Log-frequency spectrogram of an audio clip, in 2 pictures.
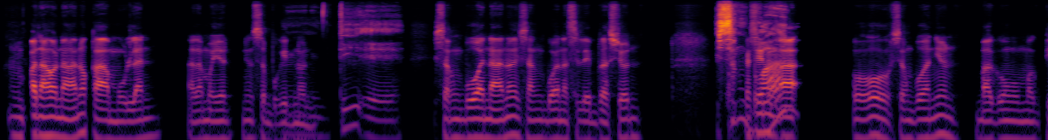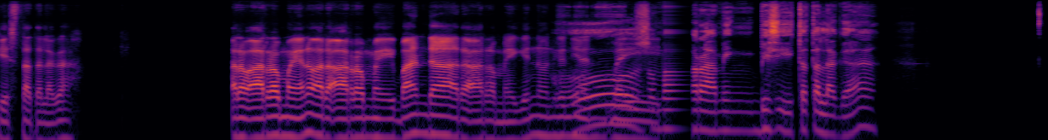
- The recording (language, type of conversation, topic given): Filipino, unstructured, Ano ang naramdaman mo sa mga lugar na siksikan sa mga turista?
- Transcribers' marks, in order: static; distorted speech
